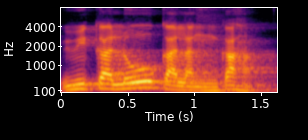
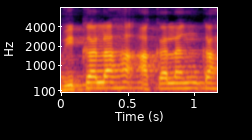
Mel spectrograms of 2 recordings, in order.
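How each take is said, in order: First: The two words are joined into one flow. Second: The two words are said separately, unjoined. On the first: The speaker calls it right. "इस प्रकार से बोलना है" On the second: The speaker calls it wrong. "ऐसा न बोल करके"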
